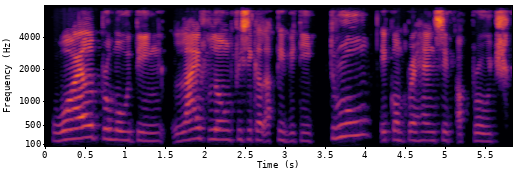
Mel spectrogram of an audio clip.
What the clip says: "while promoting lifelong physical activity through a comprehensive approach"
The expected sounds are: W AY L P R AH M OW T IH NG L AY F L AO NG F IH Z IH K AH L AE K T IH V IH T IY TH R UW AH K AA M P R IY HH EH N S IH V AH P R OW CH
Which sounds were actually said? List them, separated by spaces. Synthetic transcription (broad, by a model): W AY L P R AH M OW T IH NG L AY F L AO NG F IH S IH K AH L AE K T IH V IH T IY T R UW AH K AA M P R IY HH EH N S IH V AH P R OW CH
